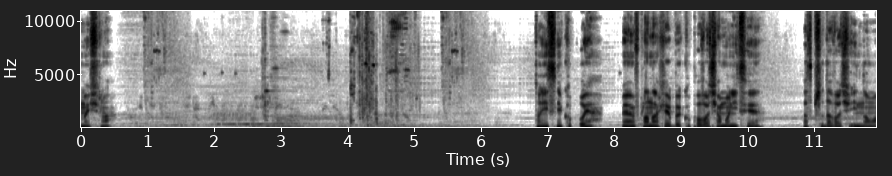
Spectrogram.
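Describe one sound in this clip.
Soft electronic clicks and blips sound as menu items are selected.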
